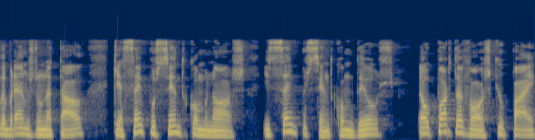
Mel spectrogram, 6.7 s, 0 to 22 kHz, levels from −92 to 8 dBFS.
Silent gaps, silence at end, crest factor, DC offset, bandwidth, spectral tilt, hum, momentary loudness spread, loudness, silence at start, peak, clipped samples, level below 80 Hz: none; 0 s; 16 dB; under 0.1%; 8 kHz; -4.5 dB/octave; none; 7 LU; -17 LUFS; 0 s; -2 dBFS; under 0.1%; -50 dBFS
